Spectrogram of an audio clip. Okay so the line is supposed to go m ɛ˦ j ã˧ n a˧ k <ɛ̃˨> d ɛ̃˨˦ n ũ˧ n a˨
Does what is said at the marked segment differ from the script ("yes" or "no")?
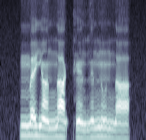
no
